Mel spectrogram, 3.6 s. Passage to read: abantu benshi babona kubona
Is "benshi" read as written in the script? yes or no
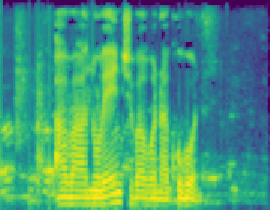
yes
